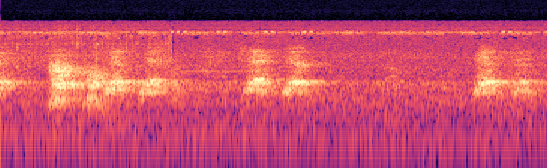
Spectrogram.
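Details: Barking from three dogs at a residence in North Bay Village, out of sight; a run of rapid barks followed by two shorter paired bursts a second or two apart, over a faint high hum.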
